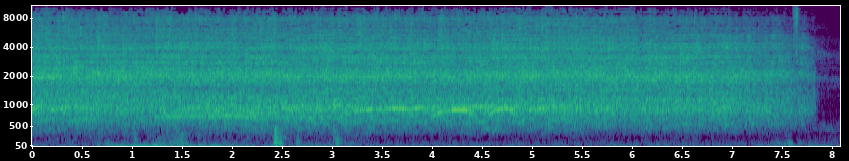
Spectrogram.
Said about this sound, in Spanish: Así que los que habéis acertado, enhorabuena. Bueno, entonces pongo unos aplausos para los que han acertado, pero yo quería poner... Os lo merecéis, chavales, os lo merecéis.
